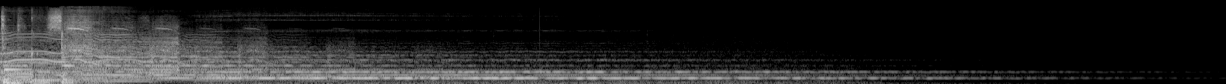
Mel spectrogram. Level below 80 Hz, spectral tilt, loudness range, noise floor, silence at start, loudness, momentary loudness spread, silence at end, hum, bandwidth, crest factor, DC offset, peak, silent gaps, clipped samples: -36 dBFS; -3.5 dB/octave; 20 LU; -71 dBFS; 0 s; -20 LUFS; 21 LU; 2.65 s; none; 16 kHz; 22 dB; under 0.1%; 0 dBFS; none; under 0.1%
